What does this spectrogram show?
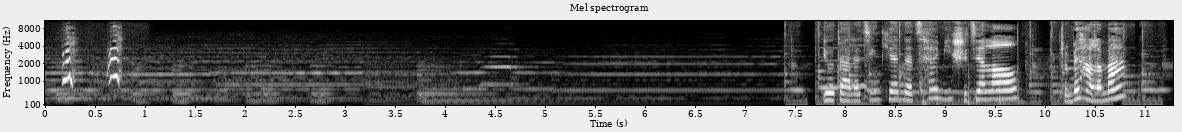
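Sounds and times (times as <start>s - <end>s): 
small dog barking happily: 0.1s - 0.8s
speech: 7.8s - 11.0s.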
